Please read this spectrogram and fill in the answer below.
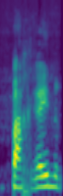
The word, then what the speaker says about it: Bahrain: Bachrhein war auch nicht das beliebteste Rennen, das es zum ersten Mal im Kalender gestanden hat. – Bis es dann Christian, richtig ausgesprochen wurde bis es Bahrain richtig ausgesprochen wurde.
